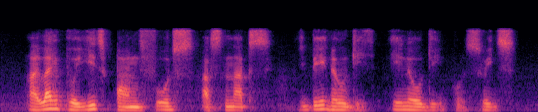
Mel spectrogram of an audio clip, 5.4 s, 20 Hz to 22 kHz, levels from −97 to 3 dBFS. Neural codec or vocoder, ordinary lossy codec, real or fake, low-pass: codec, 16 kHz, 0.5 kbps, FunCodec, trained on LibriTTS, 25 frames a second; Opus, 16 kbps; fake; 7.2 kHz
